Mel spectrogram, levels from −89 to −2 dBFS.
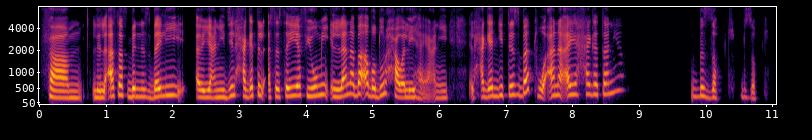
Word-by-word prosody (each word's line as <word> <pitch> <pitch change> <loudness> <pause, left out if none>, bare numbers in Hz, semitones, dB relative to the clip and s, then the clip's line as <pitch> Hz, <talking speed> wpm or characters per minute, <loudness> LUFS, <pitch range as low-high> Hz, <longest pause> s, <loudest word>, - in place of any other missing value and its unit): فآمم، 210 -3 +2 0.2
للأسف 245 +6 +2
بالنسبة 235 -2 +3
لي 285 - -2 0.2
آآ - - +4
يعني 220 0 0
دي 250 +6 -2
الحاجات 260 0 -1
الأساسية 255 +2 +1
في 280 -1 -6
يومي 280 +4 0
اللي 240 +2 +4
أنا 315 +3 -1
بقى 320 0 +4
بادور 260 +5 0
حواليها، 225 - +1
يعني 200 +2 -10 0.3
الحاجات 235 +3 -1
دي 265 +2 -3
تِثبَت 290 - -1
وأنا 270 +4 0
أي 300 +3 +1
حاجة 310 0 -3
تانية 350 +8 -6 1.0
بالضبط، 230 -4 -7
بالضبط. 190 -5 -15
250 Hz, 140 wpm, -23 LUFS, 225-290 Hz, 1.0 s, آآ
